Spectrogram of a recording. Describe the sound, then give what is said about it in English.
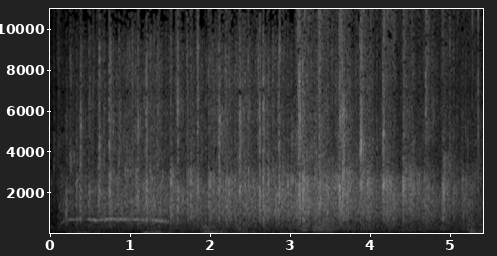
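An audience at a business education event applauds steadily to welcome a speaker. The clapping is dense and sustained at a constant level for several seconds. “Please give Deborah a warm welcome.”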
